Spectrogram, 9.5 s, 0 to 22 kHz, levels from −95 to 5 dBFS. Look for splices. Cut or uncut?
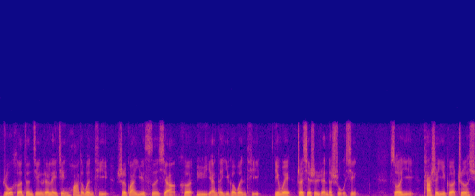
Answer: uncut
